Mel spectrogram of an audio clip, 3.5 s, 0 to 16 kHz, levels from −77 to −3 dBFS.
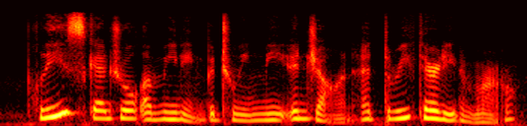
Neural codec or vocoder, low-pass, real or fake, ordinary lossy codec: codec, 16 kHz in and 24 kHz out, 0.9 kbps, LongCat-Audio-Codec, fine tuned four codebook decoder; 10.8 kHz; fake; MP3, 96 kbps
